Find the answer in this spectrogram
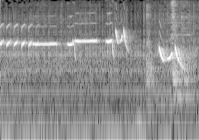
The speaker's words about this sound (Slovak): Až kým jedného dňa cisár nepovedal. Chcem počúvať slávika.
